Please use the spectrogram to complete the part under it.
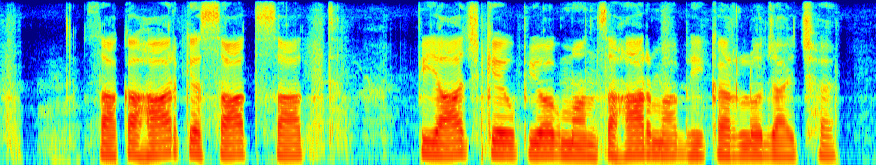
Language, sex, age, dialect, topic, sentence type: Maithili, male, 56-60, Angika, agriculture, statement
